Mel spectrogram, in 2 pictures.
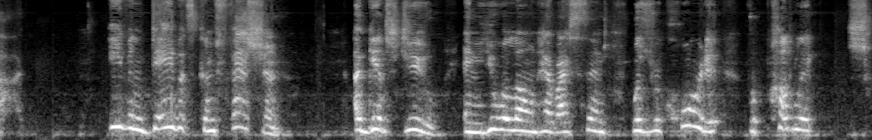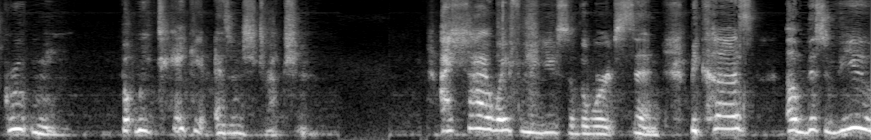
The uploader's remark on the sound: Our zoom streamed service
